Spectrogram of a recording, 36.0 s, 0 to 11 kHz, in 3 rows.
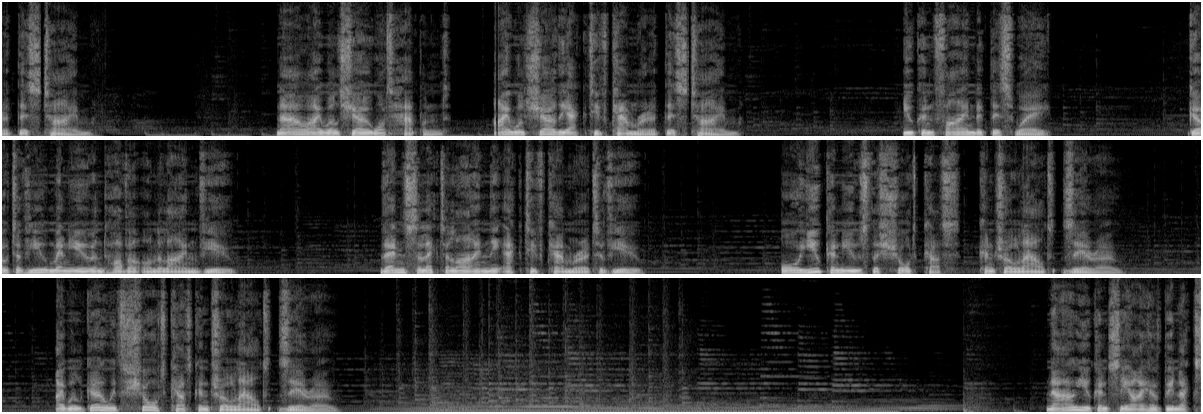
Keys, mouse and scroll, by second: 0.6-2.4 middle drag, 2.4-2.8 scroll down 2, 2.8-5.9 middle drag, 9.9-13.3 shift+middle drag, 13.3-27.7 drag, 27.7 alt+KP_0, 29.4-32.5 middle drag, 33.7-35.9 shift+middle drag.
